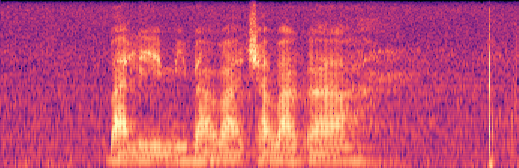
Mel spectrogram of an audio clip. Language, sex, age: Southern Sotho, male, 22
